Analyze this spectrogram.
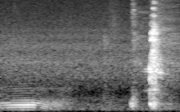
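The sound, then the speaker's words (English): A dog makes a faint, low, drawn-out tonal noise, then, after a pause, two short separate bursts of sound close together. “That was not a fart. That was my dog.”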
